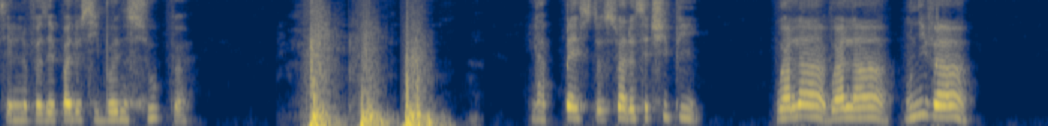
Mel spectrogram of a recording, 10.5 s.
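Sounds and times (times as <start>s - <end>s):
speech: 0.0s - 2.0s, 5.3s - 7.0s, 7.7s - 9.8s
cane knocking on the ceiling: 3.0s - 4.7s.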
